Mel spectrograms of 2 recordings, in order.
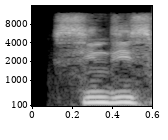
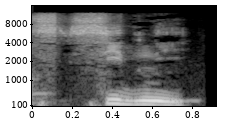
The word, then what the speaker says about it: Cindy: Mama, I wouldn't allow you call Cindy a witch in my presence. And it's not Sydney, it's Cindy.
